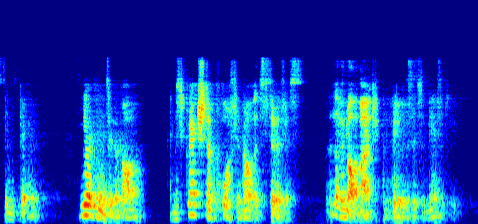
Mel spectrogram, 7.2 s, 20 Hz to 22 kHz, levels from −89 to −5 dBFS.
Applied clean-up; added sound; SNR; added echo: neural mask model DeepFilterNet 3.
